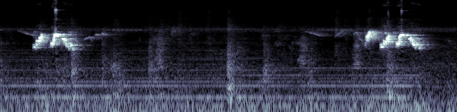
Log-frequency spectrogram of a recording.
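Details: Red-whiskered bulbul giving two short bright warbled phrases about five seconds apart, each a quick cluster of rich slurred notes, with soft clicks and a steady low hum between them.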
